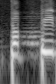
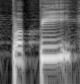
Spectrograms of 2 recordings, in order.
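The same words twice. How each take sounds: First: First पप्पी as "pap-pi", p held; geminated पप्पी; doubled consonant. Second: Second पप्पी as "pa-pee", one p; undoubled पप्पी; single consonant. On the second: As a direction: say पप्पी without doubling the p. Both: Shown as a demonstration. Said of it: "नहीं".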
